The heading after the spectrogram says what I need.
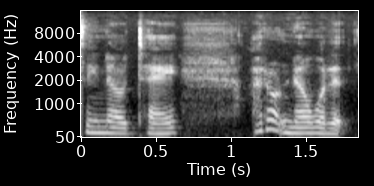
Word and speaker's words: cenote: cot which is uh spelled c n o t pronounced Cote I don't know what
